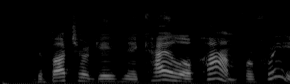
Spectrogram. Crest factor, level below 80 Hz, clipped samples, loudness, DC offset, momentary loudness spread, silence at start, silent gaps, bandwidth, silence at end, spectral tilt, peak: 22 dB; -76 dBFS; under 0.1%; -42 LUFS; under 0.1%; 13 LU; 0.05 s; none; 16 kHz; 0 s; -3.5 dB/octave; -22 dBFS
